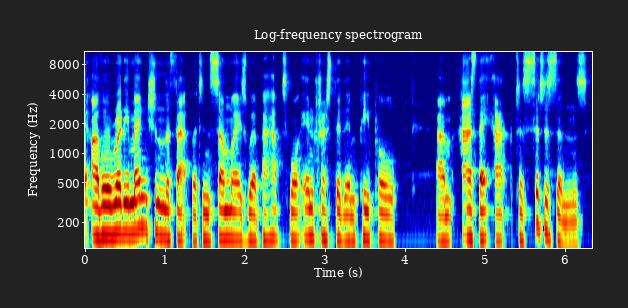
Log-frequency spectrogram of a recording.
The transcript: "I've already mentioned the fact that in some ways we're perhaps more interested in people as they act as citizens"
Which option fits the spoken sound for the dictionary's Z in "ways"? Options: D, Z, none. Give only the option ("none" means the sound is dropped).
Z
